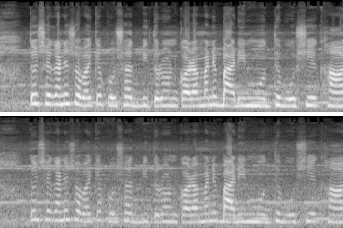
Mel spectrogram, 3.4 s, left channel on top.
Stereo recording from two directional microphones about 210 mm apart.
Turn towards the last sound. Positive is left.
turn(degrees=30)  # may be behind; listen again after turning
